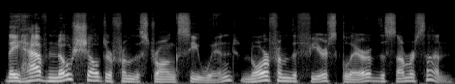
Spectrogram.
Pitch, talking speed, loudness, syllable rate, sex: 145 Hz, 235 wpm, -21 LUFS, 5.0 syllables/s, male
